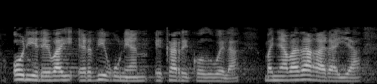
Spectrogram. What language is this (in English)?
Basque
